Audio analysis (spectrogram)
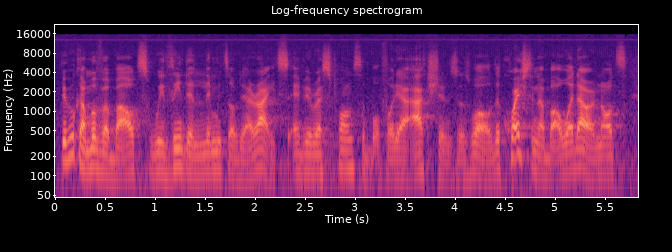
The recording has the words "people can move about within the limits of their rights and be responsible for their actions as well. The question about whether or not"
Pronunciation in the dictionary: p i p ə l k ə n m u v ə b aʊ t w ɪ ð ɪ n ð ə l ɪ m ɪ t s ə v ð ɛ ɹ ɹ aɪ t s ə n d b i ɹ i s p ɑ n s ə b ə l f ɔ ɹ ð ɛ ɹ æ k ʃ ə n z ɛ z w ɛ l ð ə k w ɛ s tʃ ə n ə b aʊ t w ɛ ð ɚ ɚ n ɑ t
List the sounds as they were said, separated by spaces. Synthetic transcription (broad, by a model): p i p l k ə n m u v ə b aʊ t w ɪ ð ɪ n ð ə l ɪ m ɪ t s ə v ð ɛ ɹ ɹ aɪ t s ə n b i ɹ i s p ɑ n s ə b ə l f ɔ ɹ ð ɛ ɹ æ k ʃ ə n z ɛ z w ɛ l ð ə k w ɛ s tʃ ə n ə b aʊ t w ɛ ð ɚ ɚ n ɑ t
